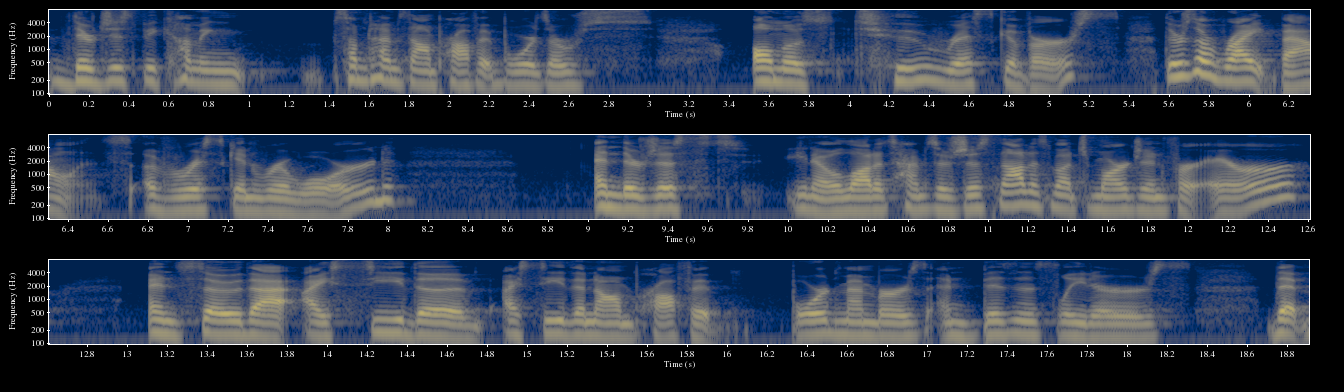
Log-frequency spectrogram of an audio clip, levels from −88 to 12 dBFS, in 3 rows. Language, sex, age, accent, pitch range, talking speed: English, female, 30-49, American, 145-185 Hz, 165 wpm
